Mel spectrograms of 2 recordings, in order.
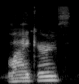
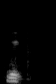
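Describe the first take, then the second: First: The first vowel is a long 'eye' sound. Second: The first vowel is a short 'i' sound. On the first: "Is it long eye?" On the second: "Short eye"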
